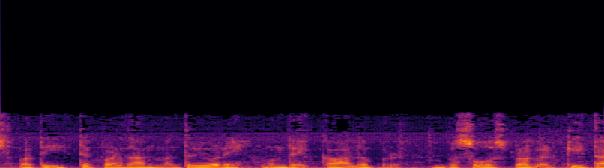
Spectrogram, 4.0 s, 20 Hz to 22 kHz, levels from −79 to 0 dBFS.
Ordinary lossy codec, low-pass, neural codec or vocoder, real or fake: none; 7.2 kHz; none; real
